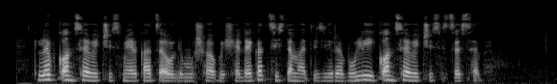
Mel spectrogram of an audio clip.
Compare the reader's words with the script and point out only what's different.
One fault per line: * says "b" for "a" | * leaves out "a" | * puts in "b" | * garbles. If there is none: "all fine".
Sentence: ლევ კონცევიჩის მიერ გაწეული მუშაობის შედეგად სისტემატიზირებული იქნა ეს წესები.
* says "კონცევიჩის" for "იქნა"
